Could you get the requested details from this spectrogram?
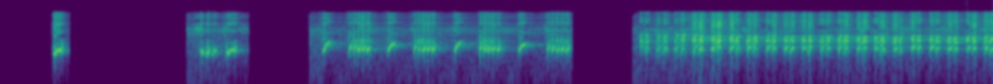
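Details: A white-breasted waterhen (Amaurornis phoenicurus) gives harsh, nasal croaks, first in short bursts, then a fast, rhythmic run of grating notes, almost three per second.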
